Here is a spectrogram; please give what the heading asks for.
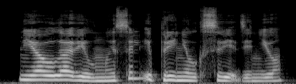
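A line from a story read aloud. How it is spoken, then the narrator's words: Purring. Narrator (Russian): мурлыкнул Эдмунд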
